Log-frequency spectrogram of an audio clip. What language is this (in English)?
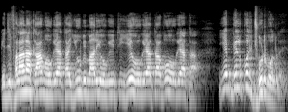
Urdu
